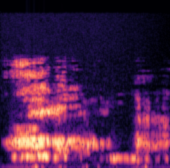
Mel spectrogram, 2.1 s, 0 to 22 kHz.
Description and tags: monster pain7
creepy, scary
